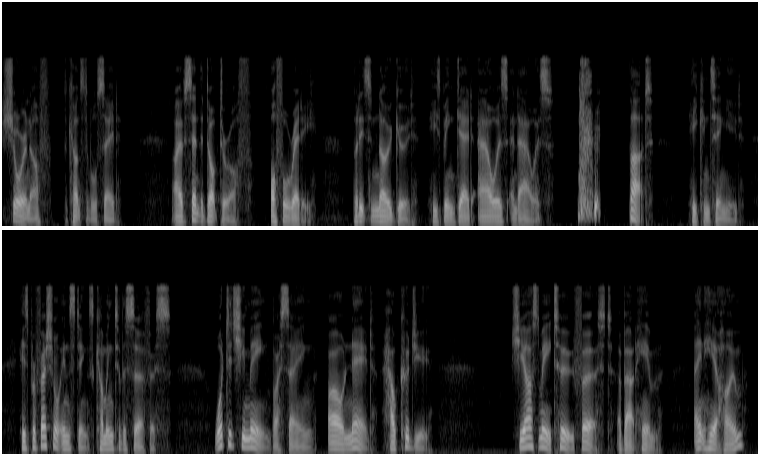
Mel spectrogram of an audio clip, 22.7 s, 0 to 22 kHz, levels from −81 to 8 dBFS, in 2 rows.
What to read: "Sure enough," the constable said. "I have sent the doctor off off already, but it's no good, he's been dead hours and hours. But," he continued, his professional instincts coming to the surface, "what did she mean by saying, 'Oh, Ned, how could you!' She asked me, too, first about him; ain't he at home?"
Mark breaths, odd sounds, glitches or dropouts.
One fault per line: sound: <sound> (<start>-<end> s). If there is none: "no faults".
sound: sneeze (8.6-9.0 s)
